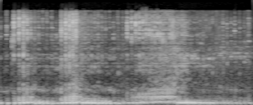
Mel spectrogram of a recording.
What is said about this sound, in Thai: ดังสนั่นเลยนะครับเสียงท่อ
